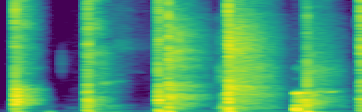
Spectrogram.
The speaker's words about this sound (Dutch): dus dat wil ik toch ook even... Ik wil applaus voor alle vier de meiden.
